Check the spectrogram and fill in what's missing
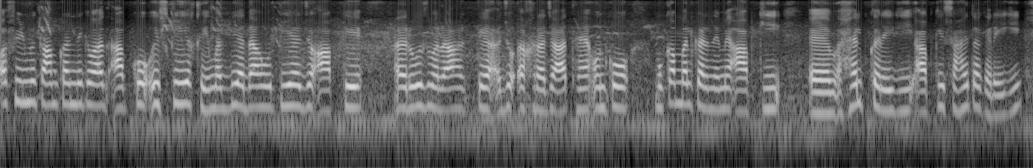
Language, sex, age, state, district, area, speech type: Urdu, female, 30-45, Uttar Pradesh, Aligarh, urban, spontaneous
